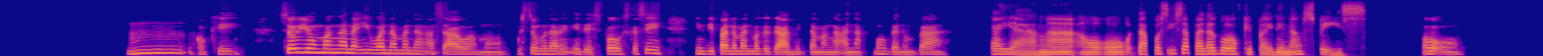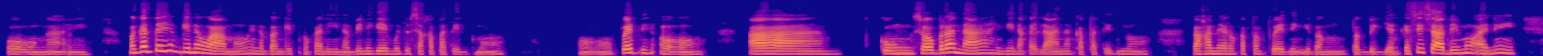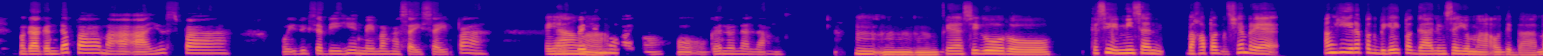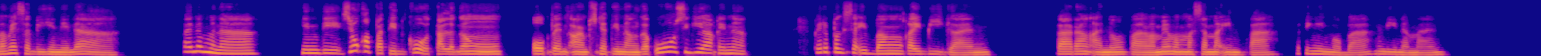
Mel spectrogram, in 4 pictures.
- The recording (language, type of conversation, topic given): Filipino, advice, Paano ko mababawasan nang may saysay ang sobrang dami ng gamit ko?
- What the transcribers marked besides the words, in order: unintelligible speech; other background noise; tapping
